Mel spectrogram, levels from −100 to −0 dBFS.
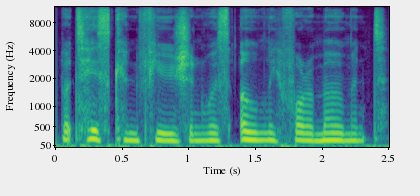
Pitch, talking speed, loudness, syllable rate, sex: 170 Hz, 190 wpm, -17 LUFS, 5.1 syllables/s, female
